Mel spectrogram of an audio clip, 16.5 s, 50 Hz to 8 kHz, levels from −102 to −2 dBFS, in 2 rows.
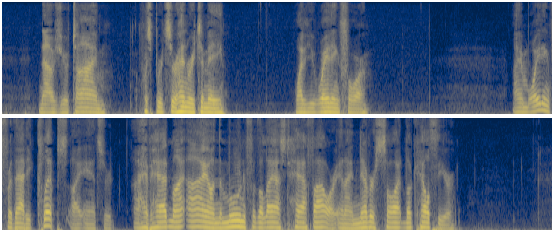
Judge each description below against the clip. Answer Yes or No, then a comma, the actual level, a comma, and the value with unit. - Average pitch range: Yes, average, 3.4 semitones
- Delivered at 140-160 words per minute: Yes, average, 150 wpm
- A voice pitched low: Yes, low, 125 Hz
